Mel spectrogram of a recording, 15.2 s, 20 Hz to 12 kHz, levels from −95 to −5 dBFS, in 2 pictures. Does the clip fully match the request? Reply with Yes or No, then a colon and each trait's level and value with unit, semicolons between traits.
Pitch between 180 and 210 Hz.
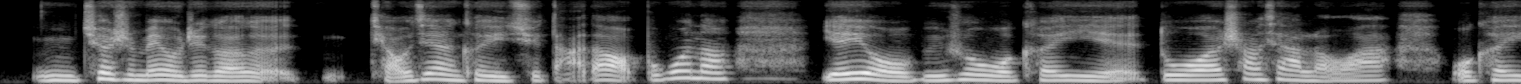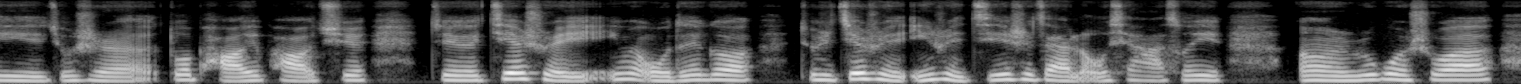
Yes: high, 190 Hz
